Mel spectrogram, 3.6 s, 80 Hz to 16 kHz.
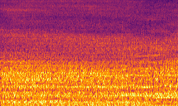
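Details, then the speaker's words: Copart salvage car with a timing belt replaced at 137,484 miles in February 2018 and leaking valve cover gaskets needing repair, idling: a steady, even, smooth low hum with no knocks, ticks or hunting. It runs like a top. "but she runs like an absolute top it's got a good-looking Duracell battery"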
